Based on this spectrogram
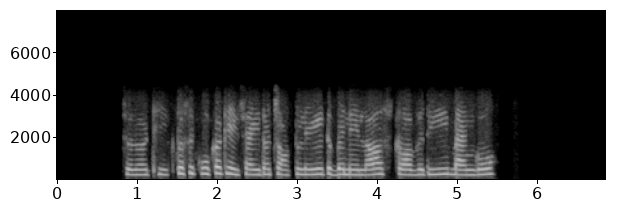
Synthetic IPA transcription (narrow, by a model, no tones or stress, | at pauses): t͡ʃəloːʈʰiːkt̪ʊsĩːkuːkaːkeːit͡ʃaːid̪aːt͡ʃɔːkleːʈbəneːlaːsʈɾɔːʋəɾiːmɛ̃ːŋɡoː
